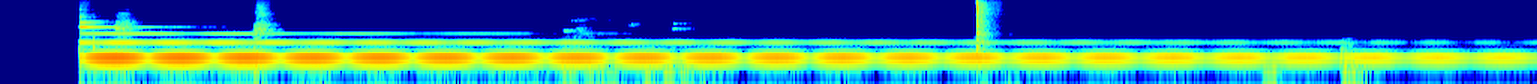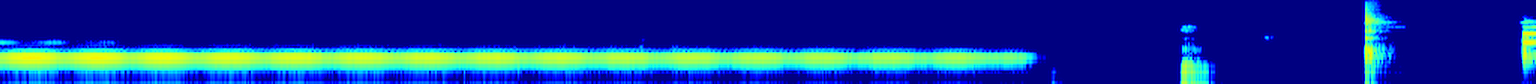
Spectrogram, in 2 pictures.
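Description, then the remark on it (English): A single mindfulness bell is struck once to mark a refuge practice, ringing out with a steady, pure low tone and a higher overtone, slowly fading over about seventeen seconds, followed by a few soft clicks. “So for those of us who've now taken refuge, we've gone for refuge, I'll mark this practice by inviting the bell of mindfulness.”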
